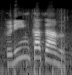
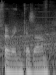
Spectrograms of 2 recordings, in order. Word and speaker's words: Fürinkazan: say it, and so it's apparently Fürinkazan. But I'm not going to do the accent, obviously. I'm a northerner from England, so yeah, it's Fürinkazan.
